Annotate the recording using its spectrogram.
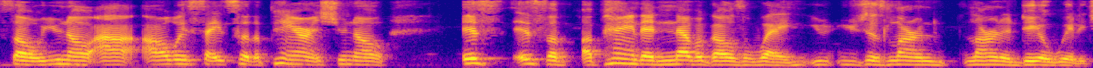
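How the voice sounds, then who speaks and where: A woman with an American accent speaks in a normal speaking voice at a moderate pace, her fairly low pitch moving with ordinary variation, on a very clean recording with a silent background. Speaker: grieving mother and volunteer with a support organization. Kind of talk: testimony.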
